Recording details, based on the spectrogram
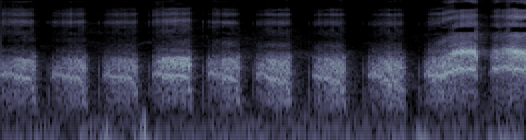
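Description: A young laughing kookaburra gives a rapid series of harsh, rasping chuckles, about three a second, growing louder and wilder toward the end.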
